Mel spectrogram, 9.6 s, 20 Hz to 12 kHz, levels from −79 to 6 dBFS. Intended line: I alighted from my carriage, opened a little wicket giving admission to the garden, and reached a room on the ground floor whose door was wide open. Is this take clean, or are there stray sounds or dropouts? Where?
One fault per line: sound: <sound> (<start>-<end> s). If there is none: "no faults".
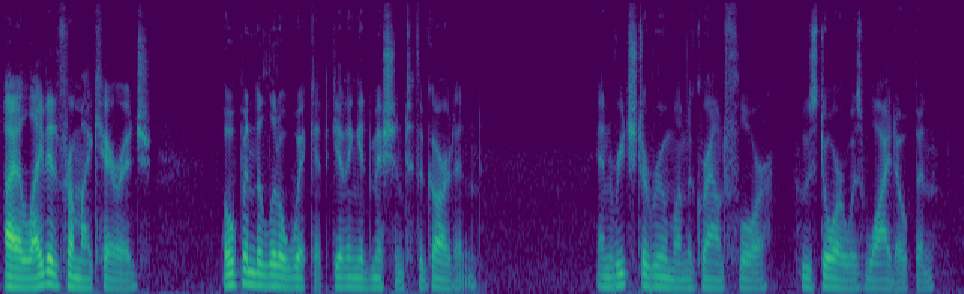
no faults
